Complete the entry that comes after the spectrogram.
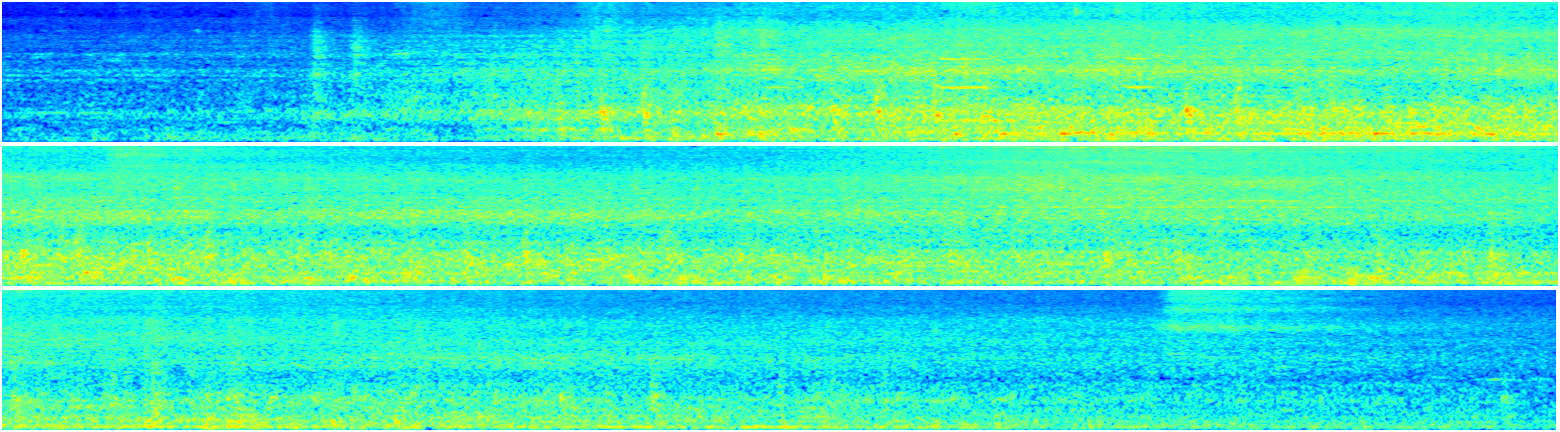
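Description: Abellio Greater Anglia electric multiple unit running in close past on the rails. The rumble builds over the first few seconds and then fades away gradually.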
